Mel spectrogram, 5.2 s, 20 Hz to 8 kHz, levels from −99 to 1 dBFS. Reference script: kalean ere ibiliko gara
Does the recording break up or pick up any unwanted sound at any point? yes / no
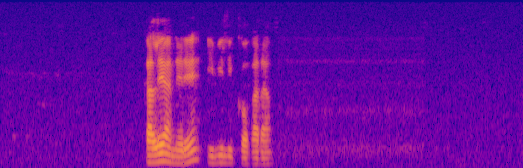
no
